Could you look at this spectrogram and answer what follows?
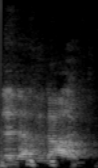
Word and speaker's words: Nadab: It's not pronounced, I have no idea. That's right. Nadab.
